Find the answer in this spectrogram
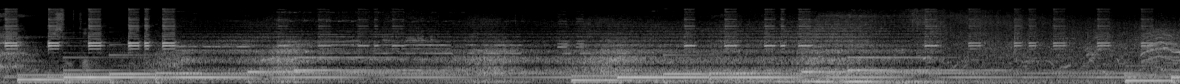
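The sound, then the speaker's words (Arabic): A wedding car's melodic horn carrying the groom and bride. It toots a continuous run of loud, sustained tones that step between pitches like a tune and keep going throughout. “كبيس الزمور، سمعنا صوت الزمور الحلو.”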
